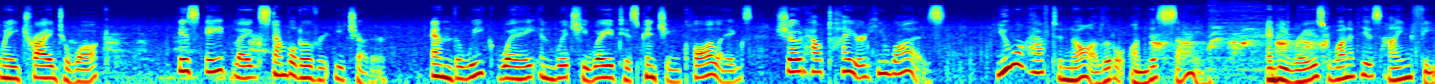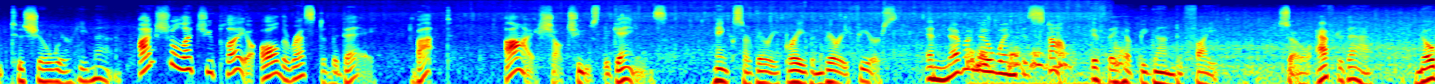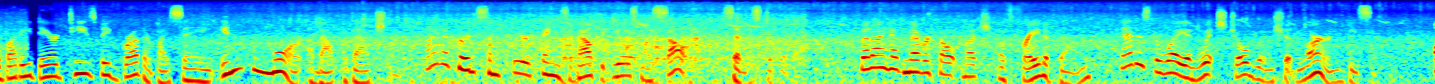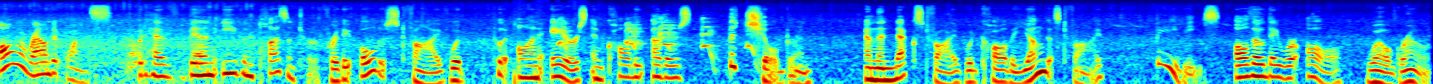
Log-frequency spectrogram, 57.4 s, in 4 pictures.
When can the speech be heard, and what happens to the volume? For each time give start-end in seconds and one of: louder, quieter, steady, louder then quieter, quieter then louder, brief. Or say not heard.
0.0-57.3 steady.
